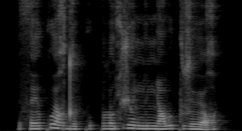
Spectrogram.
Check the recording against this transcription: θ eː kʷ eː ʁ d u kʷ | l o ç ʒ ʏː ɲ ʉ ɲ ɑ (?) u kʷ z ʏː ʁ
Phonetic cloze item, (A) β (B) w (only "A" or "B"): A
